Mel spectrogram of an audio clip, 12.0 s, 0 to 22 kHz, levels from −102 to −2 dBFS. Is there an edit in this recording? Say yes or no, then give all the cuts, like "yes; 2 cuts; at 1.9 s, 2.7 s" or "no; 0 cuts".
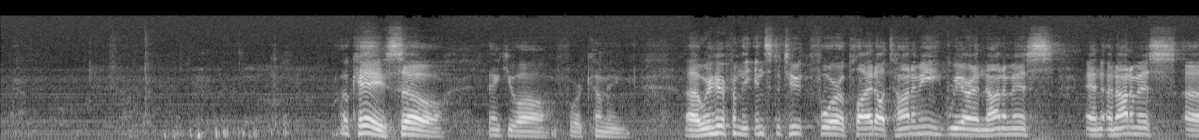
no; 0 cuts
